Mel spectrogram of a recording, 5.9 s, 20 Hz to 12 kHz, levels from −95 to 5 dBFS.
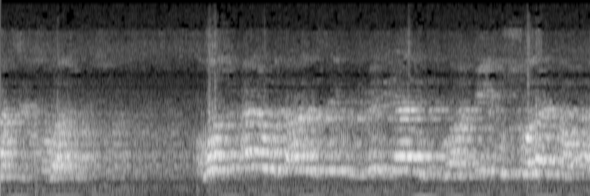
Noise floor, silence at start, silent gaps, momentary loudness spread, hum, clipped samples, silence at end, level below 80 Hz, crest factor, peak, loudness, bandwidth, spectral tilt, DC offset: -37 dBFS; 0 s; none; 14 LU; none; under 0.1%; 0 s; -64 dBFS; 14 dB; 0 dBFS; -15 LUFS; 7.2 kHz; -3.5 dB/octave; under 0.1%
